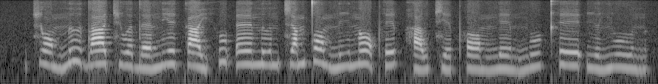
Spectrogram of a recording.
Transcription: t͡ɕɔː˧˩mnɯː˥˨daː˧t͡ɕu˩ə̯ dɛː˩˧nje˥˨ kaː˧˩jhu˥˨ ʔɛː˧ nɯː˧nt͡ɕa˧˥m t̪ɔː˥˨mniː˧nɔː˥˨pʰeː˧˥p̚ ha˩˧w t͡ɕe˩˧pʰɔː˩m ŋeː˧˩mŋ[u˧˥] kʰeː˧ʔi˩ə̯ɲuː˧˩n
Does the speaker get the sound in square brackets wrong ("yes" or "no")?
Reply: yes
